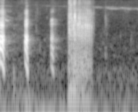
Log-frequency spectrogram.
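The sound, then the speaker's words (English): A voice mimics a fart: three quick vocal blips followed by a longer raspy, sputtering buzz, loud and brief, with no talking. “Just farting and working out.”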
